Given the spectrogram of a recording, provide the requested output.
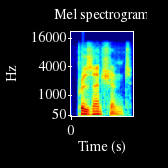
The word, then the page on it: presentient: American English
